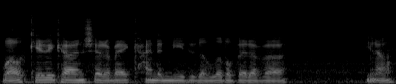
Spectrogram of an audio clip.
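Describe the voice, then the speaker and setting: Man in casual, halting discussion. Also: low voice, level tone. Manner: halting, repeats words as he thinks aloud. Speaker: co-host of an anime reaction show. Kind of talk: casual discussion of an anime episode.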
